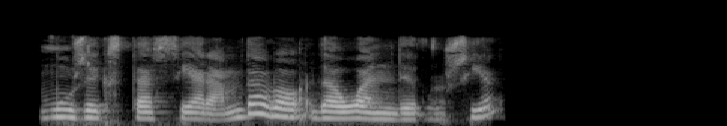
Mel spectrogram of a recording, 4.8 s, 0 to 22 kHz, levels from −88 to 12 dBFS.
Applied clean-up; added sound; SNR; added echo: neural mask model DeepFilterNet 3.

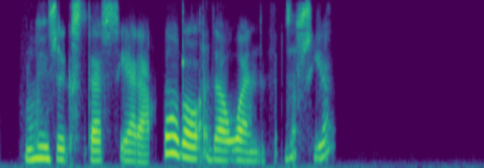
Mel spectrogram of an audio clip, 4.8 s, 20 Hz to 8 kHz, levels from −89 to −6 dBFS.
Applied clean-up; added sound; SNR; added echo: neural diffusion model UNIVERSE++.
